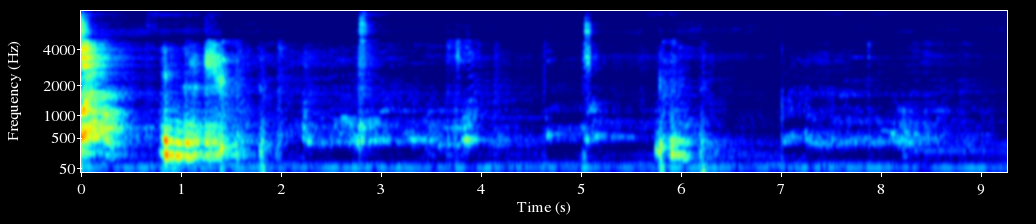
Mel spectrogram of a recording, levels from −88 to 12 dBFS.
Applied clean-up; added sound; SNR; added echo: neural mask model DeepFilterNet 3.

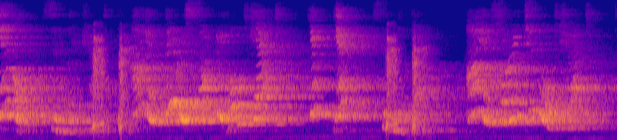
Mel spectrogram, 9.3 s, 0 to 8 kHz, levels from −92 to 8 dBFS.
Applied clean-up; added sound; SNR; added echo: none; Cough; 15 dB; reverberation time 2.2 s.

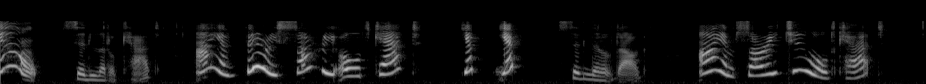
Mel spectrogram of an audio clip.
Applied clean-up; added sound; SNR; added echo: none; none; none; none.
